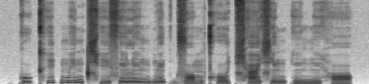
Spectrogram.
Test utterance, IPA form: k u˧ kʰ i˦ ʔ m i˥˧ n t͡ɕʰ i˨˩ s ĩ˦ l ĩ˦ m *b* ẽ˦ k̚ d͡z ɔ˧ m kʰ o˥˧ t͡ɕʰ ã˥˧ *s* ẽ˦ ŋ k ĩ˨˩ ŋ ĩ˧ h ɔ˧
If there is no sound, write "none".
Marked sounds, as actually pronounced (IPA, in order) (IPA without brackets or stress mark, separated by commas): b, ɕ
